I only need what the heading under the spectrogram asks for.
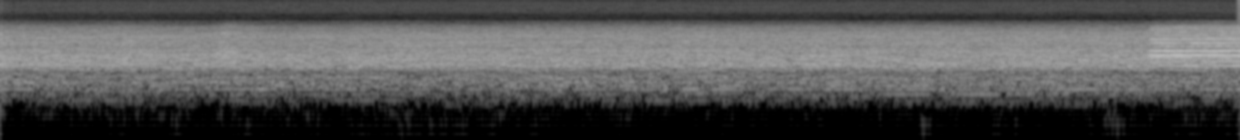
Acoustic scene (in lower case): street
